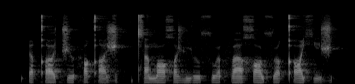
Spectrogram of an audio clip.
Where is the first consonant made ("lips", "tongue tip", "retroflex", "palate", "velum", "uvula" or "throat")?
throat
